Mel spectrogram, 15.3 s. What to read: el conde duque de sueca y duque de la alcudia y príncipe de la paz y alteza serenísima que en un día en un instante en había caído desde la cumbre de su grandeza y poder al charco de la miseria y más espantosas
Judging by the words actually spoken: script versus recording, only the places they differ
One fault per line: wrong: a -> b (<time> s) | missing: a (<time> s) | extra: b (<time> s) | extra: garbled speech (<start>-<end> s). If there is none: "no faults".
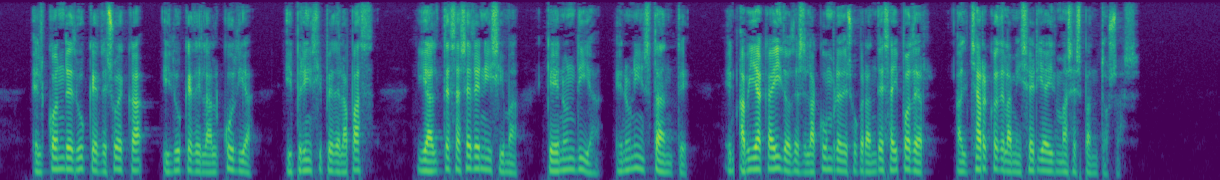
no faults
